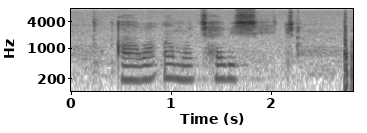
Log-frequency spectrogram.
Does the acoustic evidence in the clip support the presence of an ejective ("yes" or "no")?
yes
